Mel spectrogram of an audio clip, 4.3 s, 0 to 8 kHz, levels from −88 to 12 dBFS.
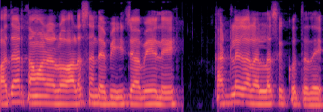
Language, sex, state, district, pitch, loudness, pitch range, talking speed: Kannada, male, Karnataka, Dakshina Kannada, 145 Hz, -15 LUFS, 140-155 Hz, 95 wpm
